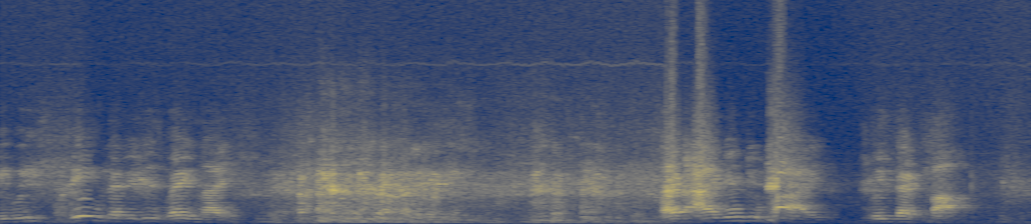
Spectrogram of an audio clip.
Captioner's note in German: Gelächter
